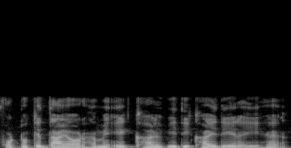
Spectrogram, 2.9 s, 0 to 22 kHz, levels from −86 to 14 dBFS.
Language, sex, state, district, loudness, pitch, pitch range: Hindi, male, Assam, Sonitpur, -19 LUFS, 115 Hz, 110-120 Hz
